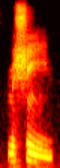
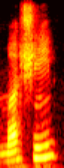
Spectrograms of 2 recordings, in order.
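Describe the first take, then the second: First: The first vowel is a weak, reduced schwa. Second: The first vowel is said fully, not reduced. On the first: The speaker calls it right. "really underpronounce that schwa" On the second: The speaker calls it wrong. "it's not machine"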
